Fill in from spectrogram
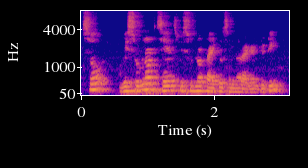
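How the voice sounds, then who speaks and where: A man with an Indian English accent, an English teacher explaining a textbook chapter in an earnest, repetitive way, often pausing to hesitate. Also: on the high side, expressive, darkish tone. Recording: echoey room with background noise.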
